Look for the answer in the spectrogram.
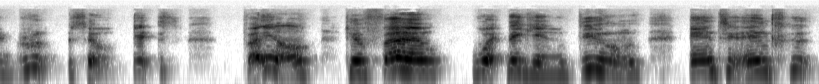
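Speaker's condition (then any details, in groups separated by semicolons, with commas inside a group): Cerebral palsy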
